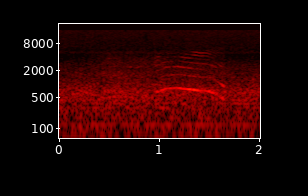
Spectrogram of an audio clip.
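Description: A small tabby kitten gives one faint, short meow about a second in, its pitch rising a little and then falling.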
